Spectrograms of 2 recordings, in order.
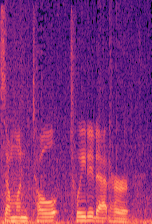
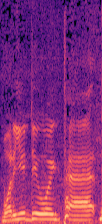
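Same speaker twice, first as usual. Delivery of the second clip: higher, calling out in mock exasperation; exasperated girlfriend; 6 semitones higher, slower than usual. Girlfriend phoning during the stream, in higher mock exasperation. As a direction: call his name like a scolding partner. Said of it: "and she's like".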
